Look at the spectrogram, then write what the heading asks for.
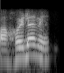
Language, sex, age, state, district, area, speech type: Assamese, female, 30-45, Assam, Lakhimpur, rural, conversation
